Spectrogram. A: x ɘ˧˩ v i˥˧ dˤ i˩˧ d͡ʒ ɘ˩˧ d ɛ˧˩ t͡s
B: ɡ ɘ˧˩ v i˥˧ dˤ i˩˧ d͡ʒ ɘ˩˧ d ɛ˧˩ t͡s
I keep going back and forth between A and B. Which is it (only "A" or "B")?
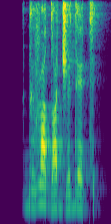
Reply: B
